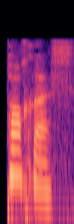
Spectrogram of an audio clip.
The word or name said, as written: tochis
